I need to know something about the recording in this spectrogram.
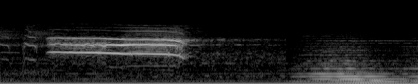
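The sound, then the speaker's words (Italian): A loud, shrill cry like a mythical firebird's rings out for over a second, harsh and sustained, then gives way to a low, swelling rumble. “Un uccello magico, l'uccello di fuoco, la fenice che appare ed emette il primo grido, e con questo suo grido dà inizio al tempo.”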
